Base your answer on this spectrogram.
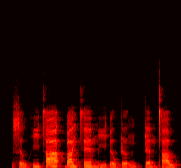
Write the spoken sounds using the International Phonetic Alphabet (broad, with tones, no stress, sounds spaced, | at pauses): s ə˨˩˨ w h i˧ t̪ʰ aː˦˥ k̚ ɓ a˧ j t̪ʰ ɛ˧ m i˨˩˦ ɗ ə˨˩ w ʈ ə˨˩˦ ŋ | ʈ ɛ˧˥ m t̪ʰ a˧ w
